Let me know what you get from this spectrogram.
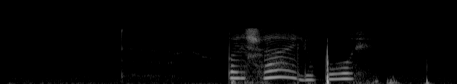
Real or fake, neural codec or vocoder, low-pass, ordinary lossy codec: real; none; 5.4 kHz; AAC, 32 kbps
